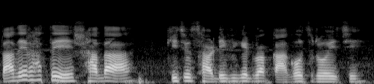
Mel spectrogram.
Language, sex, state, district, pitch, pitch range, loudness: Bengali, male, West Bengal, Alipurduar, 145 Hz, 130-160 Hz, -16 LUFS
